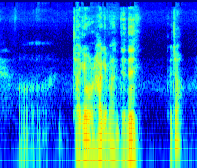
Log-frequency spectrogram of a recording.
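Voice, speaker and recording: A very clean recording with a silent background and a dry, close sound with no echo. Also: man. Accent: Daegu. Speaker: biology teacher. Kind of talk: lecture. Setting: recorded video lesson. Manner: casual, conversational with dialect asides.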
